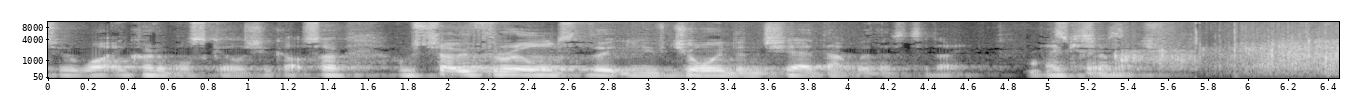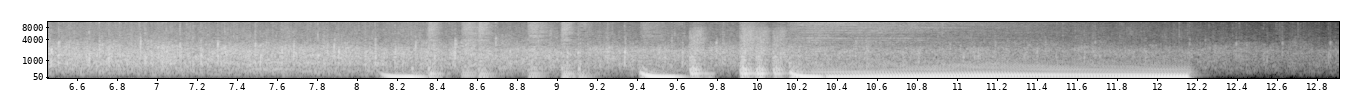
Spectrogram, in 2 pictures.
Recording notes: Recorded at the Good Day at Work event in Manchester, hosted by Robertson Cooper.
